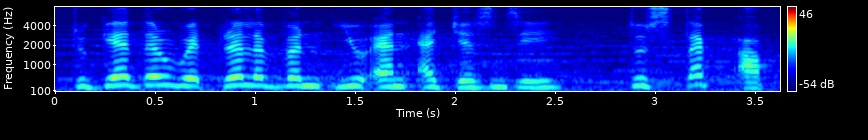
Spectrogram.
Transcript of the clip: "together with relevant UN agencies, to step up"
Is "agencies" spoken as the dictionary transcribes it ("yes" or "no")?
no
